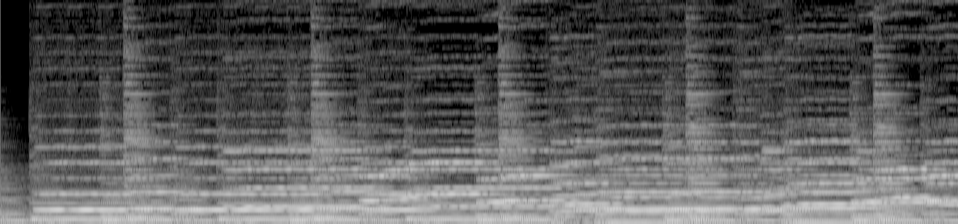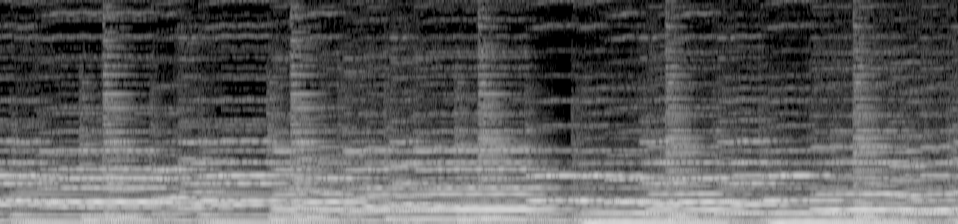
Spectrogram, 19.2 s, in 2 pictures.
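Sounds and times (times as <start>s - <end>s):
tango music: 0.4s - 19.1s.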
